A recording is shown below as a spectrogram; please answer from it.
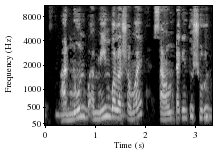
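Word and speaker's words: م: তো বাটা হলো ঠোঁট খোলার সাথে সাথে সাউন্ড বের হয়, আর মিম হচ্ছে ঠোঁট খোলার আগে থেকেই সাউন্ড প্রডিউস হয়।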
